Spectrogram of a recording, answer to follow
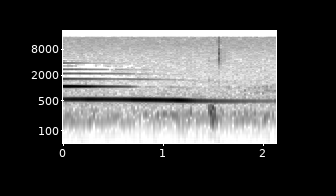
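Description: A single note on a steel-string acoustic guitar ringing out and fading slowly, its pitch pushed slightly upward at the start by a string bend on the second string.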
